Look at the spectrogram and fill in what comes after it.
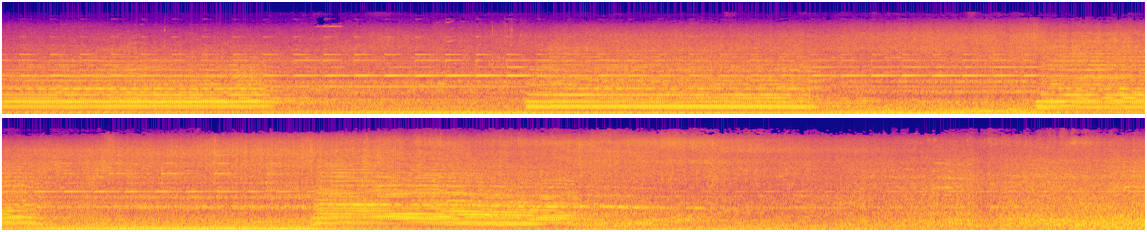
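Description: Union Pacific GE diesel locomotives approaching and passing, their horn sounding the grade-crossing pattern: two long blasts, a short one, then a long one that falls in pitch as the engines go by. The engines rumble under the horn. Then comes the steady rolling and clatter of double-stack container well cars passing.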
